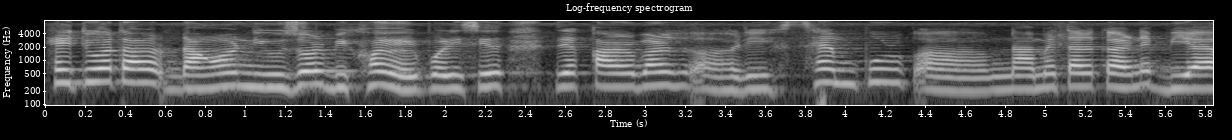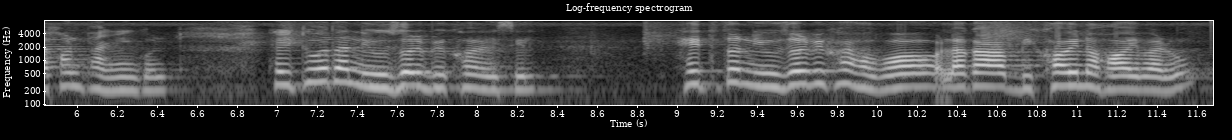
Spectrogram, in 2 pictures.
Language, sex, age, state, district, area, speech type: Assamese, female, 18-30, Assam, Nalbari, rural, spontaneous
